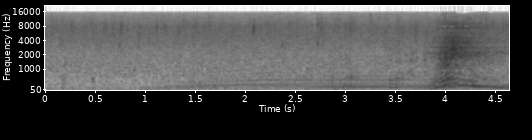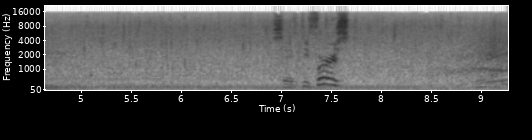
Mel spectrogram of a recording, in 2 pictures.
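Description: A motorbike engine idles and revs.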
